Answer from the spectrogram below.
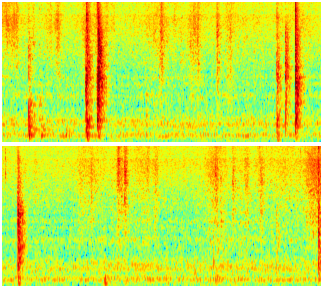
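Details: Joint cracking, likely the neck, after playing a game: a handful of sharp, dry pops in a quiet room.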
